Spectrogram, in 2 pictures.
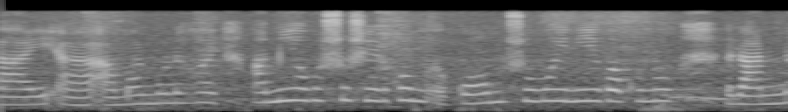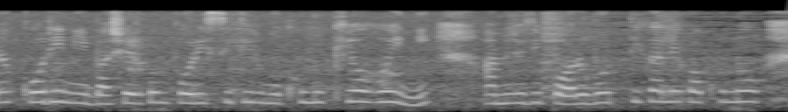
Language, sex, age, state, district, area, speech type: Bengali, female, 45-60, West Bengal, Purulia, urban, spontaneous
